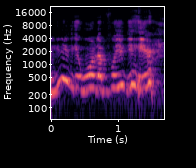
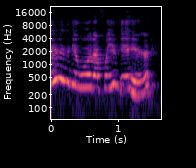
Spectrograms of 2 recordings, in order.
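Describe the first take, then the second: First: Said in the usual way. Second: Higher, mocking take on Gemma; imitating Gemma. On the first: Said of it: "And Gemma was like". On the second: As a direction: mimic her bossy line in a put-on voice. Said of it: "She was like".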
